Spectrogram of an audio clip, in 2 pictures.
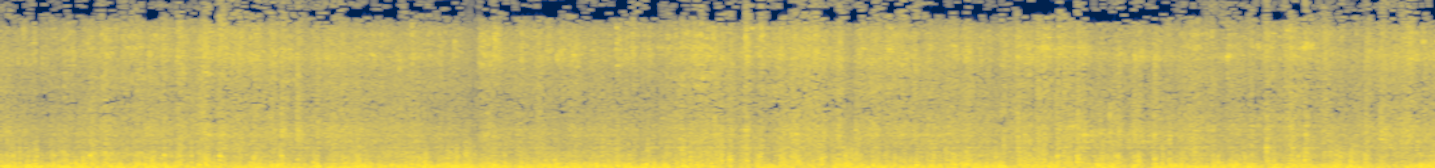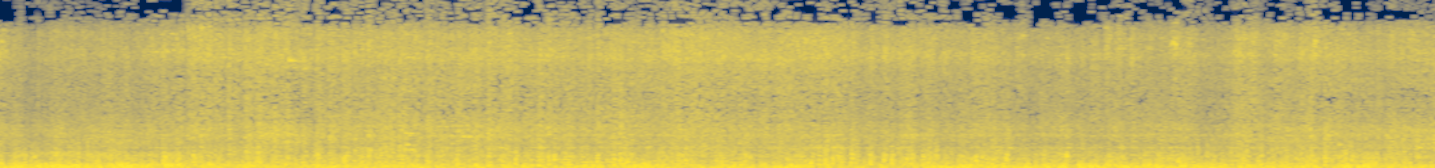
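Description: Passenger train running at speed, heard from inside a coach: a steady, unbroken rumble and rattle of the wheels on the rails.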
